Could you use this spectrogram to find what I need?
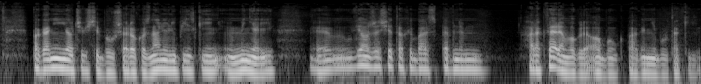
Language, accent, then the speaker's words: Polish; Gdańsk, Pomeranian Voivodeship, Poland; ja cały czas czuję się gdańszczaninem. W końcu w Gdańsku się urodziłem, w Gdańsku się wykształciłem. Do Gdańska regularnie przyjeżdżam.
